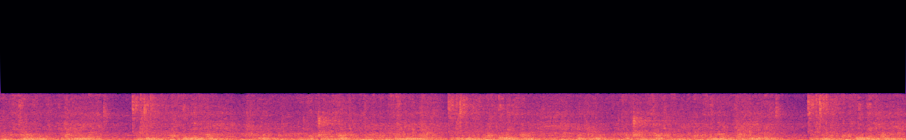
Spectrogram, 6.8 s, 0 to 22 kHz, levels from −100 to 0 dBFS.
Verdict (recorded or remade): recorded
